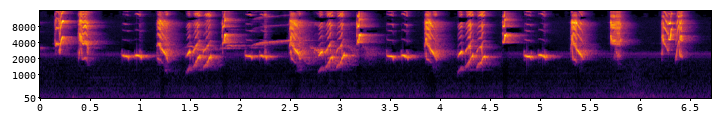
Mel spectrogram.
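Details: Oriental magpie-robin song used to prompt other magpie-robins to respond: a steady run of loud, evenly spaced phrases mixing sweeping whistles, harsh chirps and short trills, about two phrases each second.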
